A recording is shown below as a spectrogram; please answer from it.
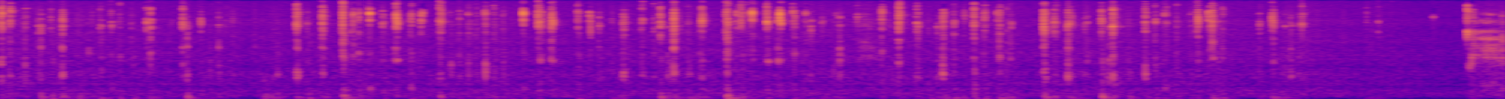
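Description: Steady, fast typing of HTML code on a computer keyboard, close by, dense clicking keystrokes with brief pauses, no voices.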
